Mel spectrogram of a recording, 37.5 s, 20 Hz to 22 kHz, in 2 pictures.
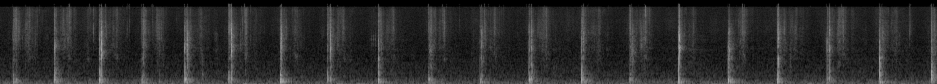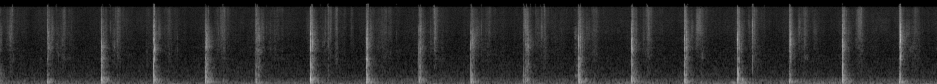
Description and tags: ceramic 04a sandals walk
Walking on ceramic tiles: sandals. Recorded with a ZOOM H2 in a bathroom of a house, normalized with Audacity.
